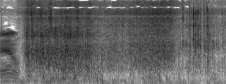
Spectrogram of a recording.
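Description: Range cubes pouring out of a paper feed bag onto dry ground: a rattling rush of pellets and bag for about a second and a half, tailing off near the end.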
